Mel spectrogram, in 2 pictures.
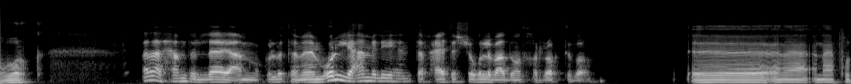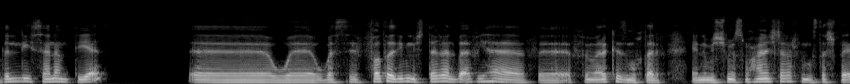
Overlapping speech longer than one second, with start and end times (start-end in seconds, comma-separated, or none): none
